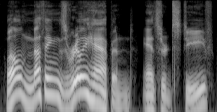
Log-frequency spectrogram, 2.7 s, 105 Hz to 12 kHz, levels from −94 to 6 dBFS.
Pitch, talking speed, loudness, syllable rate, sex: 140 Hz, 135 wpm, -18 LUFS, 5.4 syllables/s, male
